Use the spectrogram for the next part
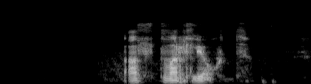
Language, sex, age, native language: Icelandic, male, 20-29, Icelandic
